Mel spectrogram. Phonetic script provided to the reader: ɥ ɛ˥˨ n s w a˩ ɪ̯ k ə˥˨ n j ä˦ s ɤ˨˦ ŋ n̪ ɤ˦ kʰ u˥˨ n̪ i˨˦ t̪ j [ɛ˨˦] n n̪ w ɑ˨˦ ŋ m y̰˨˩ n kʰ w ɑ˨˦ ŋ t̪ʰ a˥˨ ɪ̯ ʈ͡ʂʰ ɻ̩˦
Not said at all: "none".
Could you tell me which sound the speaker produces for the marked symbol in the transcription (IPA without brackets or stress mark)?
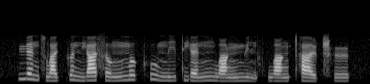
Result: ɛ˨˦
